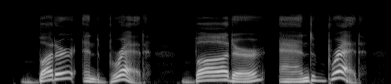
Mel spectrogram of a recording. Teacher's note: Soft T in butter, clear R in bread.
